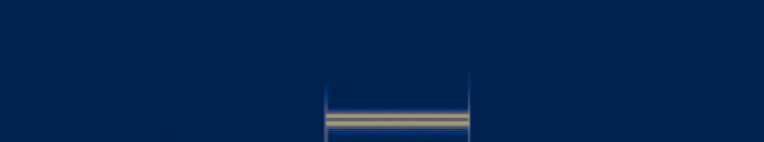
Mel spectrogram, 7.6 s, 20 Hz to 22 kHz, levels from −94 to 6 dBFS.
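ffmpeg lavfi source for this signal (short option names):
-f lavfi -i "aevalsrc='0.0447*(sin(2*PI*440*t)+sin(2*PI*659.26*t))':d=1.43:s=44100"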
